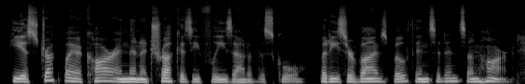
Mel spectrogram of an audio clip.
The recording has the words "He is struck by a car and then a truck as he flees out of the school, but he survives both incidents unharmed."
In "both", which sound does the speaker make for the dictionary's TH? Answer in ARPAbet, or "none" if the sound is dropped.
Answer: TH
